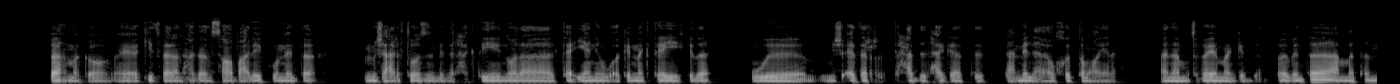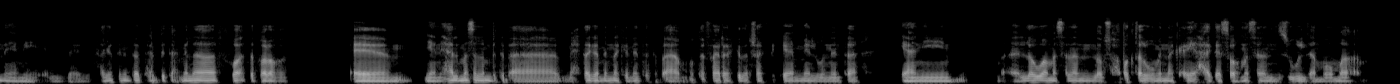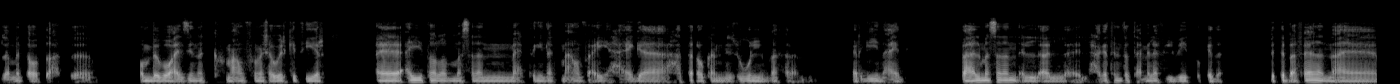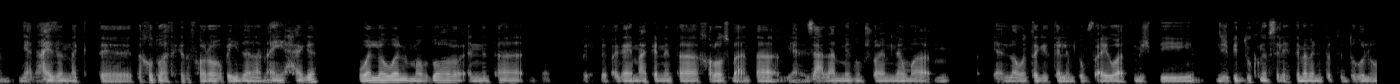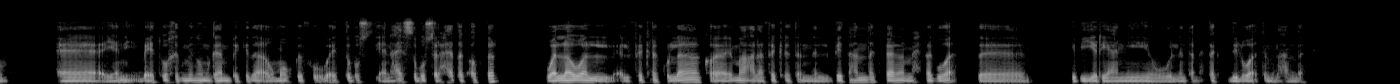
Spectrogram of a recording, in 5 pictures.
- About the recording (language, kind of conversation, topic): Arabic, advice, إزاي أوازن بين وقت فراغي وطلبات أصحابي من غير توتر؟
- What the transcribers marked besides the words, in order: none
